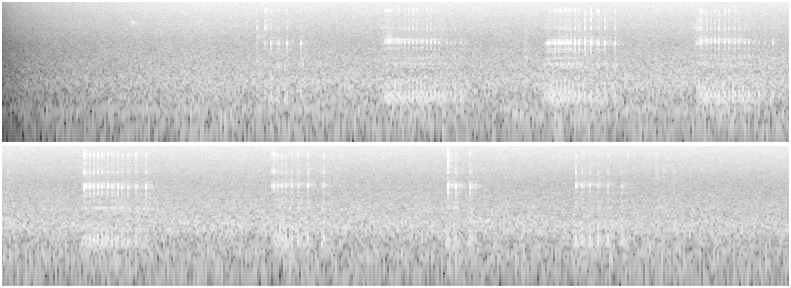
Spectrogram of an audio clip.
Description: Wilderness Lake

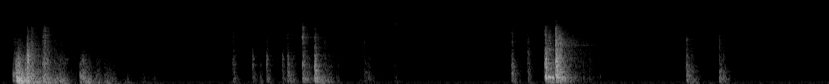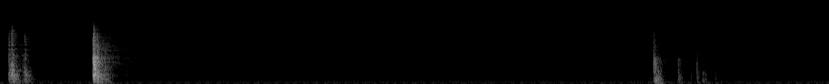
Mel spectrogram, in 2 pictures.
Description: Locks Gated; Blind Man

